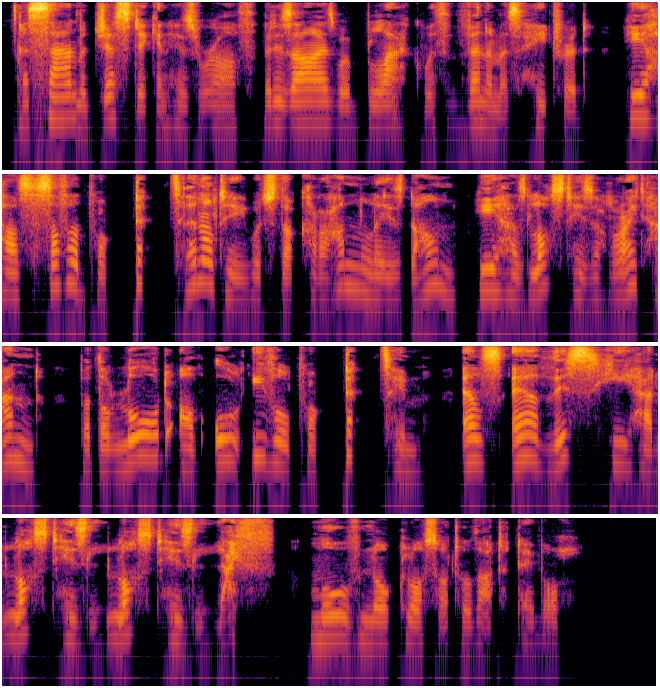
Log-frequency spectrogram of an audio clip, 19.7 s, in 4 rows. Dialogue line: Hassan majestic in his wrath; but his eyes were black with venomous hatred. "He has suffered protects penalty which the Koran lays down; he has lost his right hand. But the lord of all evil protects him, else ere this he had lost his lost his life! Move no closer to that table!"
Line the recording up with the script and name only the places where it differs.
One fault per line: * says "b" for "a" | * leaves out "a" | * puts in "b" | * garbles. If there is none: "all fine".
all fine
